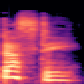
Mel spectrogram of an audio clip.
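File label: "dusty", British English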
